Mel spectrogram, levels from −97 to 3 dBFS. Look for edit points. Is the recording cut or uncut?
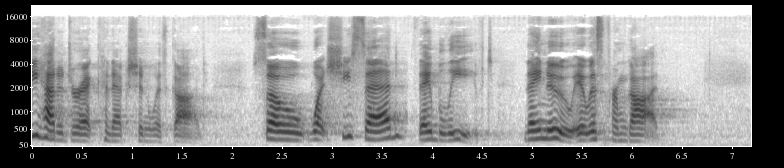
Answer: cut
